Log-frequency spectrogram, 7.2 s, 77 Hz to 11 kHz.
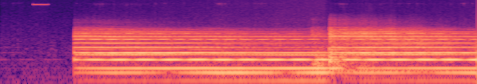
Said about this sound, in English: The chimes of Big Ben mark the hour of 9 p.m. in London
